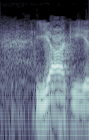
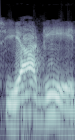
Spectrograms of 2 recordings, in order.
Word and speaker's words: Yagi: quite caught up yet yagi is spelled with a G it's not that sangria yagi sangria no it's yagi not Yago Yago you remember him he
